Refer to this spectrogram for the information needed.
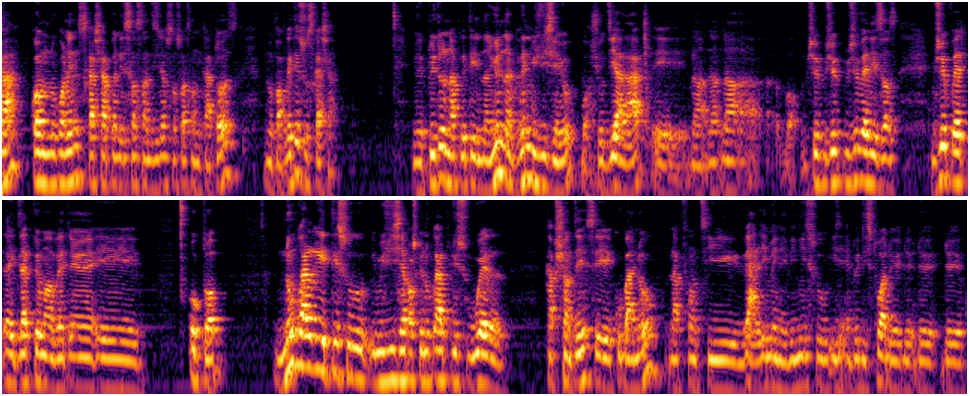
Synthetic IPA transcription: akɔmnũkõnɛnũskaʃapʁɑ̃nesɑ̃sɑ̃d͡ziznœfsɑ̃swasɑ̃t̪kat̪ɔʁznũpapʁet̪esuskaʃa̰ | mɛplyt̪onapʁet̪enɐ̃jũnːɐ̃ɡʁɛ̃myzisjɛ̃jobɔ̰̃ʒod͡zialaḛñ̰ññbɔ̰̃m̩sjøm̩søm̩s̬øfɛnesɑ̃sm̩s̬ɛfɛteɡzak̚t̪ømɑ̃vɛ̃t̪eɛ̃e | ok̚t̪ɔb | nũpʁalɣet̪esumyzis̬jɛ̃paʁsə̥kønũpʁalplyswɛl | kapʃɑ̃t̪esɛkubanonapfɔ̃tiʁalemɛ̃nɛ̃vinĩsuiɛ̃pødist̪wad̪ədd̪əd̪ək

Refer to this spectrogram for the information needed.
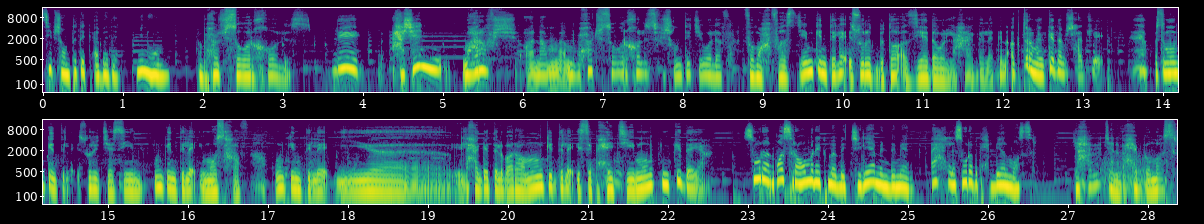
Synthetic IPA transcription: siːbʃɑnt̪ˤet̪ækʔæbæd̪ænmiːnhomː | mæbeħod̪ʃsˤɑwːɑɾˤxɑːlḛsˤleːʕaʃæːnmæʕɾˤɑfʃʔæ̰næmæ̰mæbeħod̪ʃsˤɑwːɑɾˤxɑːlesˤfiʃɑnt̪ˤet̪iwælːæfimɑħfɑzˤt̪ijemkent̪elæːʔisˤuːɾˤɑbet̪ˤɑːʔɑ̰zejæːd̪æwælːæ̰ħa̰ːɡæ̰lʔæ̰ːkenʔɑkt̪ɑɾˤmenked̪æmeʃħat̪læ̰ːʔi | b̥æsːmomkent̪elæ̰ːʔisˤuːɾˤɑjæsiːmmomkent̪elæ̰ːʔḭmosˤħɑfmomkent̪elæ̰ːʔḭ | ḛlħaɡæːt̪elːibʔɑɾˤɑːhmomkent̪elæ̰ːʔisebħet̪ʰimomkenked̪æja̰ʕnisuːɾˤɑlmɑsˤɾʕomɾekmæbet̪ʃeliːhæmend̪emæːnekʔaħlæsˤuːɾˤɑbet̪ħebːiːhælmɑsˤɾ | jæħabiːb̚t̪iʔænæbeħebːmɑsˤɾ

